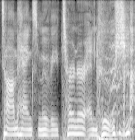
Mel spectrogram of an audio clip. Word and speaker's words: Hooch: Because I just assume Hooch, because it rhymes with pooch.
